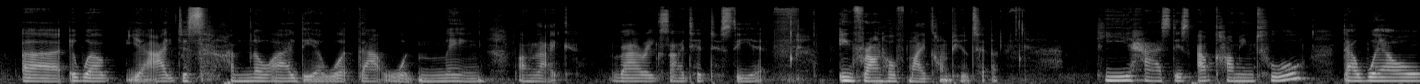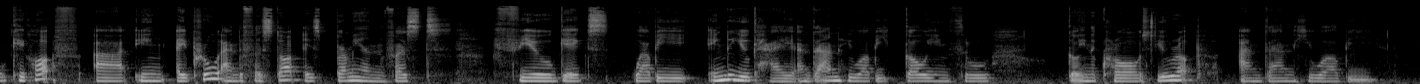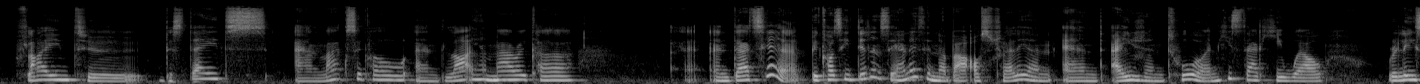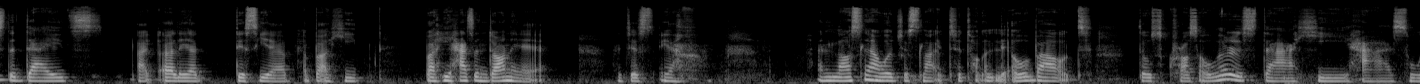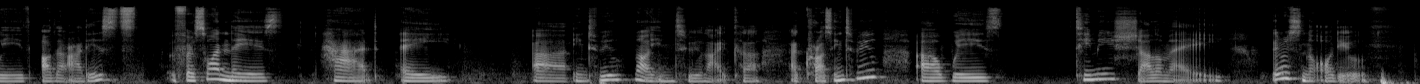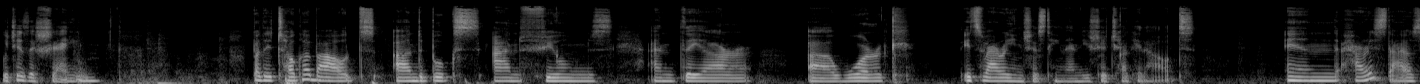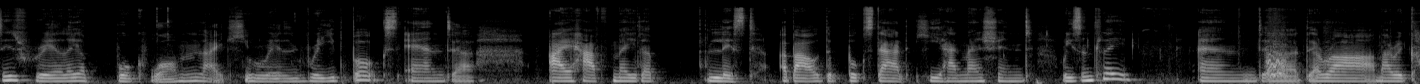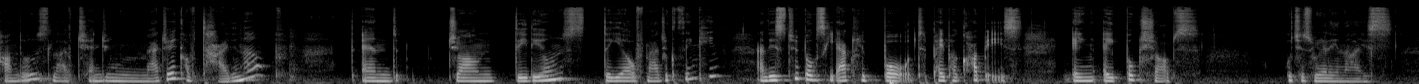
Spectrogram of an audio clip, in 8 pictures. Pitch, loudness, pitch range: 160 Hz, -28 LUFS, 150-185 Hz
